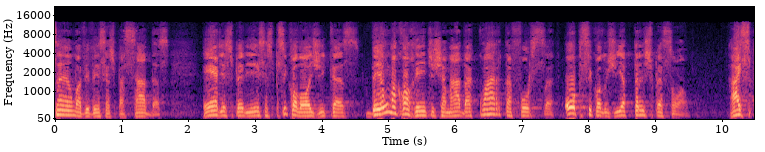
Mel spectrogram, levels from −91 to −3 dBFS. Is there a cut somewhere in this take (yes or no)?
yes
